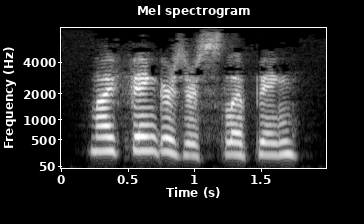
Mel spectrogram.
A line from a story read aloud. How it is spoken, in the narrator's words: Clark groaned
